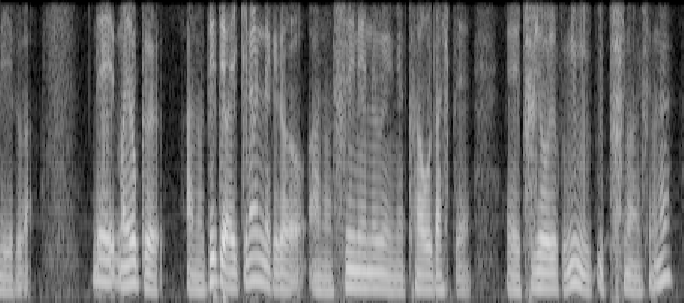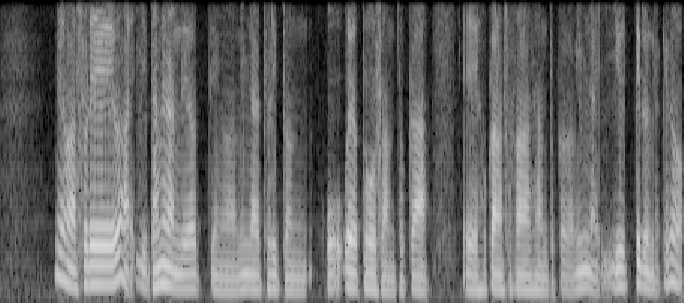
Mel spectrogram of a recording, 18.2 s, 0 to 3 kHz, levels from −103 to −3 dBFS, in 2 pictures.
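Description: Aliasing runs throughout the speech, from start to finish. The audio appears to have been downsampled to about 6 kHz without an anti-aliasing filter, so content above 3 kHz folds back below it, giving gritty, metallic sibilants with spurious tones roughly 20 dB under the voice.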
